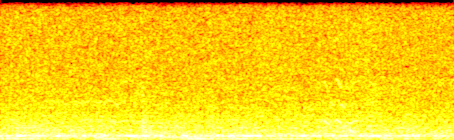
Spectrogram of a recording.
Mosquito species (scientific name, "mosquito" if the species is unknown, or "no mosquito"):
Anopheles gambiae s.s.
